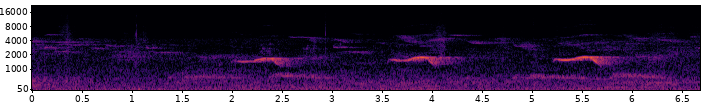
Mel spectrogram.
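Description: A bird calling three times, about a second and a half apart; each call is a short note that rises and then drops.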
